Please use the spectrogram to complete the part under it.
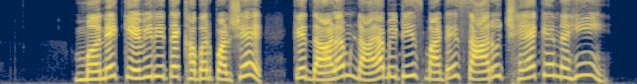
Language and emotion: Gujarati, angry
